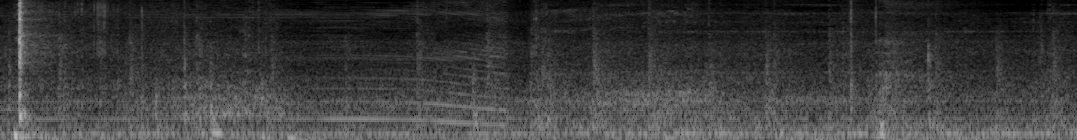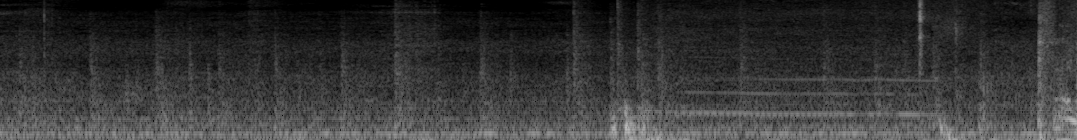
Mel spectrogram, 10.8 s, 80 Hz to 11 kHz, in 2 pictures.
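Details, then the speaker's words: Porsche 996 convertible after hydraulic roof cylinder rebuild and refit: steady electric pump hum with whining tones dropping in pitch as the roof travels; pump louder than usual but working, fix left for later. "And the pump's a bit noisy, but it's working. So something maybe in the future we'll get it done, but for now it's okay."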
